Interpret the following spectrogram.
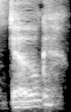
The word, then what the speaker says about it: Dogue: The one name that was suggested, but again, there was caveats, was Dogue, which rhymes with rogue.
